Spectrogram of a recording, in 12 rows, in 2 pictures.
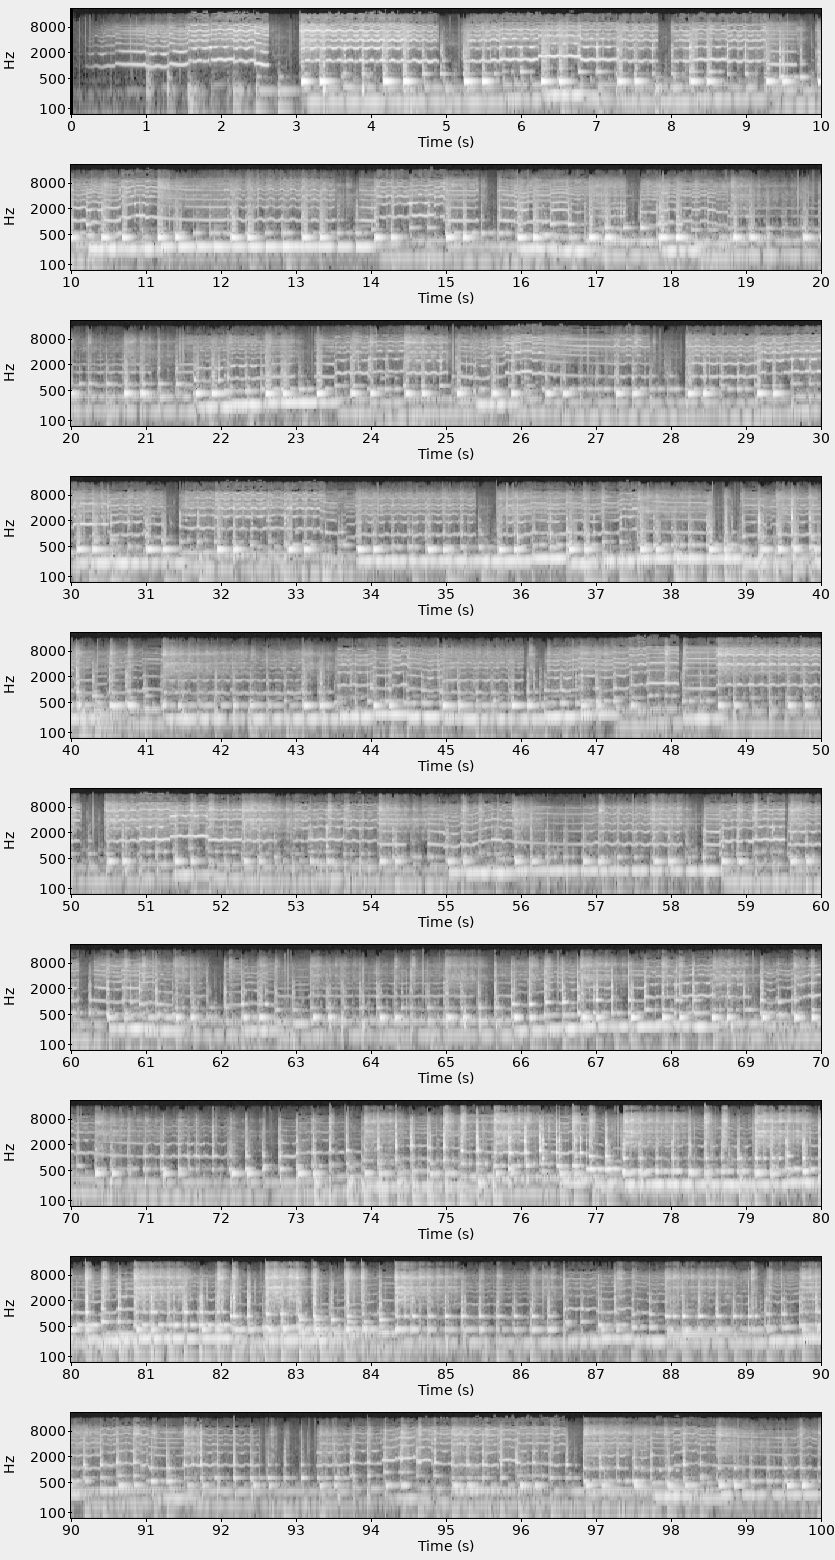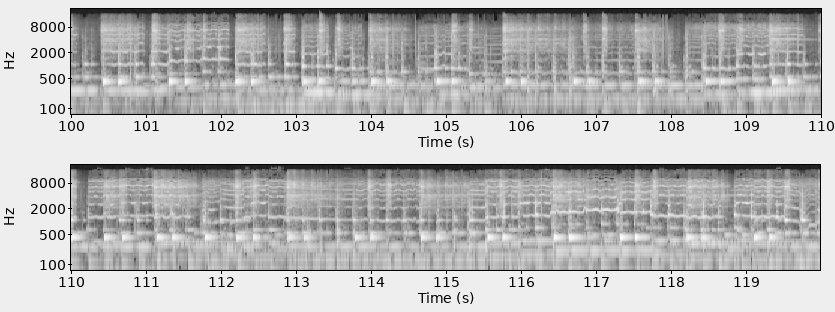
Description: ガムランを中心とした全10曲。金属音や木琴の反復がミニマルに響く抑揚と熱量でトリップ感もある傑作です。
